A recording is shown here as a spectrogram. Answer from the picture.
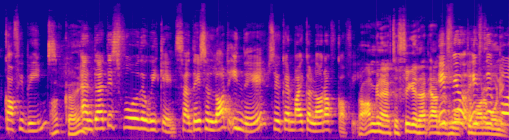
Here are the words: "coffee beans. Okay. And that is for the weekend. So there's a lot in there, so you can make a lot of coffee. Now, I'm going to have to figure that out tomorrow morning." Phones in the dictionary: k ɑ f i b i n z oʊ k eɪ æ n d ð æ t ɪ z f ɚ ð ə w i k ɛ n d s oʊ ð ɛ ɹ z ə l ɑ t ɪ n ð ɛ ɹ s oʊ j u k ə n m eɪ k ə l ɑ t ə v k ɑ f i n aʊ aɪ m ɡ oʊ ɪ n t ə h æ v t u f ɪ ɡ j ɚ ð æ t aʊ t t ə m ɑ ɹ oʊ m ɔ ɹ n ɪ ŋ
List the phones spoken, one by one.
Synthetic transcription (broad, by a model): k ɑ f i b i n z oʊ k eɪ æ n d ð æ t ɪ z f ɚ ð ə w i k ɛ n d s oʊ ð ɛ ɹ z ə l ɑ t ɪ n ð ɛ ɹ s oʊ j u k ə n m eɪ k ə l ɑ t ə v k ɑ f i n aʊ aɪ m ɡ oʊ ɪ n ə h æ f t u f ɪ ɡ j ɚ ð æ t aʊ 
